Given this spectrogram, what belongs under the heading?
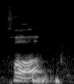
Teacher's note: দেখুন ফ ফ শুনতে পার্থক্য আছে আমরা নিজেরা উচ্চারণ করে দেখুন একেবারে দুটো ওষ্ঠ এক জায়গায় করলে ফ স্পষ্ট ফ শোনা যায় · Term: পূর্ণ ফকারের উচ্চারণ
